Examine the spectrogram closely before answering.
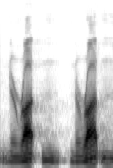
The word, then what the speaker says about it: Neurontin: about how much money was recovered on the Neurontin, is that how you say it?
